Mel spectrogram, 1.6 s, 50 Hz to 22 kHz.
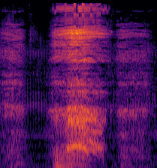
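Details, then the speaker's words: Patient at 3:30 a.m. on day four after esophagectomy, in a lot of pain and struggling to cough up secretions; strained groaning gasps between quieter breaths, laboured breathing. "okay it's 3:30 3:30 a.m. I'm in a lot of pain and it's hard to"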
